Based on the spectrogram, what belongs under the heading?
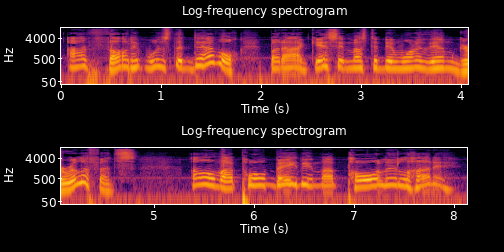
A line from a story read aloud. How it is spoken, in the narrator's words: And again Esmeralda broke into uncontrollable sobbing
